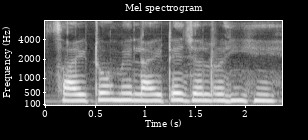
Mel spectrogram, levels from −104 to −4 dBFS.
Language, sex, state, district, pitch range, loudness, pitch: Hindi, female, Madhya Pradesh, Bhopal, 215-235 Hz, -14 LUFS, 220 Hz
